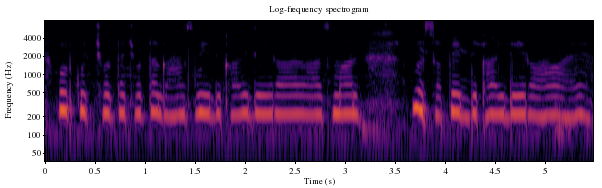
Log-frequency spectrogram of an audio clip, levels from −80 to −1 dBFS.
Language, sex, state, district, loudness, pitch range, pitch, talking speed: Hindi, female, Maharashtra, Pune, -44 LUFS, 220-235 Hz, 225 Hz, 175 wpm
